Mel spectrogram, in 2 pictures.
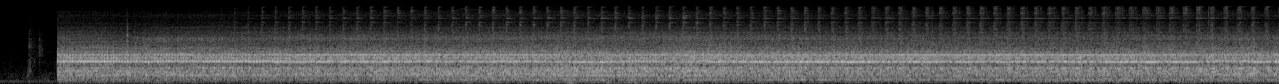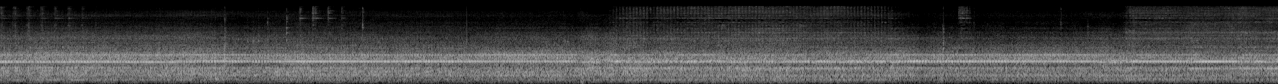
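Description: A lathe skims a cast steel railroad wheel held in a three-jaw chuck, giving a steady, unbroken machine hum with a sustained whining tone that runs without pause for the whole stretch.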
